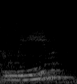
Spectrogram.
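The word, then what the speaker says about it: באלים: Now, if I were you on 43, where it says L-I-M, which looks like limb, but it's actually pronounced leem, I would go ahead and mark out the L-I-M, mark that out, and write L-E-E-M above it to remind you that that's going to be leem, okay?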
